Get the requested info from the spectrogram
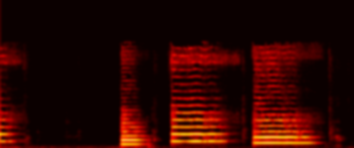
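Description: Solo oboe playing a short detached phrase: a note ending just after the start, then three separately tongued notes with short gaps, the last one lower. Each note starts with a crisp pop from air pressure built up behind the tongue resting on the reed, giving the accented attack.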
